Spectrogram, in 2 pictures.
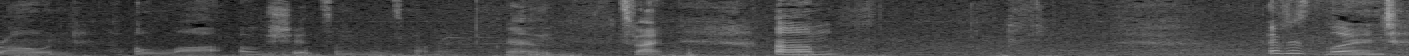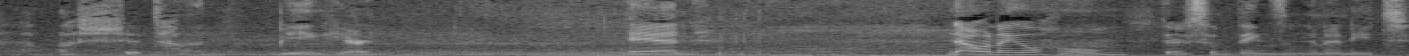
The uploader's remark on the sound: My last day in London. My first little walk & talk episode.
